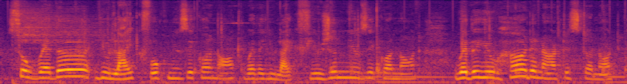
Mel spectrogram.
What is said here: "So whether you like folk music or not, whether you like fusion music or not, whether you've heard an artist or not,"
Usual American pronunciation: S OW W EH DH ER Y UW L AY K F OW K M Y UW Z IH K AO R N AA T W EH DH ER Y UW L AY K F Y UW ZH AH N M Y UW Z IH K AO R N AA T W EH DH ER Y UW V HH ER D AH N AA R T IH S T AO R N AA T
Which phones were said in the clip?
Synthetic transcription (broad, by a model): S OW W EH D ER Y UW L AY K F OW K M Y UW Z IH K AO R N AA T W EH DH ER Y UW L AY K F Y UW ZH AH N M Y UW Z IH K AO R N AA T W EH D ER Y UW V HH ER D AH N AA R T IH S T AO R N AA T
